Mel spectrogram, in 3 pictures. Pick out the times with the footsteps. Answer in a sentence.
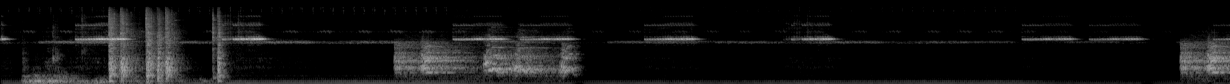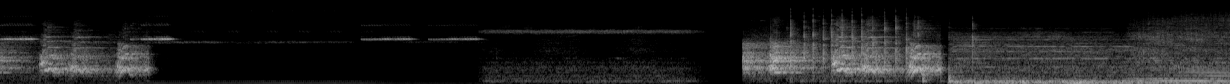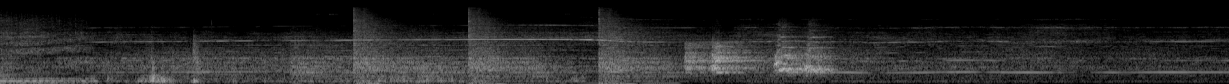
You can't hear the footsteps here.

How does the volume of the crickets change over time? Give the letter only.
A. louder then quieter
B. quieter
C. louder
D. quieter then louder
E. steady
B.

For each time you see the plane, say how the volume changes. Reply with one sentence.
The plane can be heard from 21.8 to 36.8 s, getting quieter.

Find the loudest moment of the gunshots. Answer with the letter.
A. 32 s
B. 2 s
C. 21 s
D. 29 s
B.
